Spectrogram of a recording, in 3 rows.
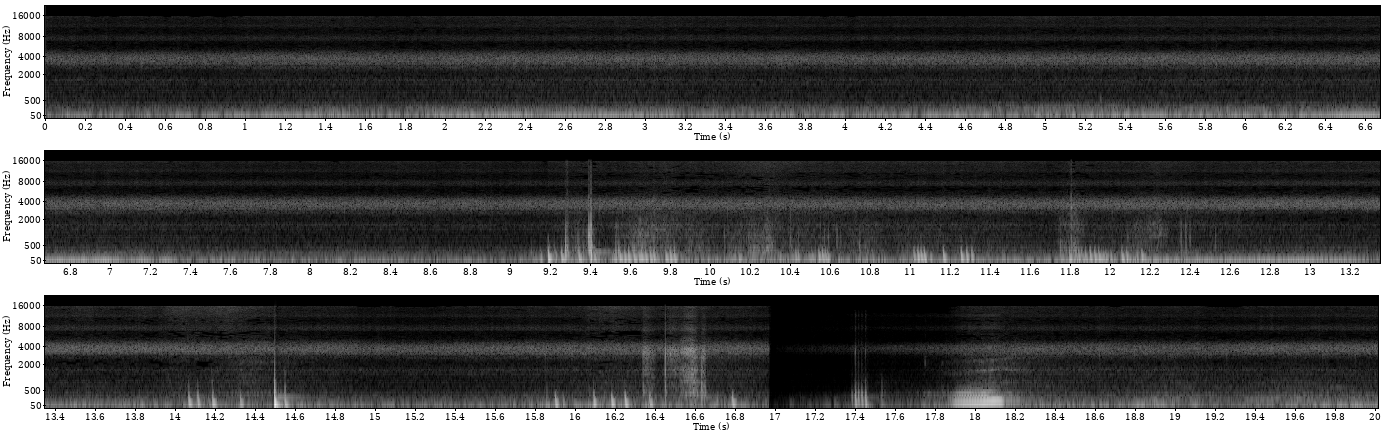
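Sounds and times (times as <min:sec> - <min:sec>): steady high-pitched whine: 0:00.0 - 0:20.0.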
